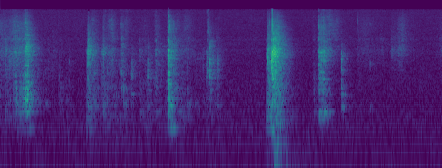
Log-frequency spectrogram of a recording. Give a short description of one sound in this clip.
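Plastic parts click and knock as a man handles a toy car.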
